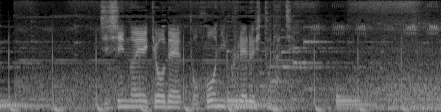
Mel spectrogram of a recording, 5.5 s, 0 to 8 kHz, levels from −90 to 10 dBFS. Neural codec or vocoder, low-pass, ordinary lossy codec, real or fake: none; none; none; real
